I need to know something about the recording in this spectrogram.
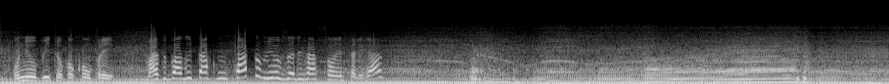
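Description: A motorcycle engine hums close by and rises in pitch as it speeds up.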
